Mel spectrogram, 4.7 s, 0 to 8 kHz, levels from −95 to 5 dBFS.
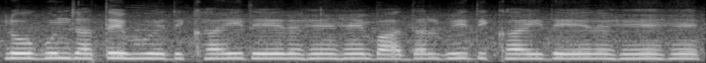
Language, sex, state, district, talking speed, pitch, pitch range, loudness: Hindi, female, Madhya Pradesh, Dhar, 155 wpm, 220 Hz, 220-230 Hz, -15 LUFS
